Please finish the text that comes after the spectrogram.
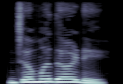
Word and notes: ಜುಮ್ಮುದಟ್ಟು: Kannada

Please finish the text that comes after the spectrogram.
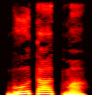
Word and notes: ಭೂತಾತ್ಮ: bhūtātma

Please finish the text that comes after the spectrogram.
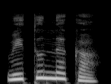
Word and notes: ವಿತುನ್ನಕ: vitunnaka

